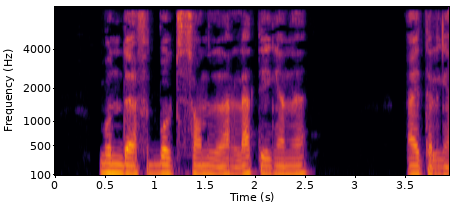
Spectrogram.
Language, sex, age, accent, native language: Uzbek, male, 25-34, Toshkent viloyati, Uzbek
